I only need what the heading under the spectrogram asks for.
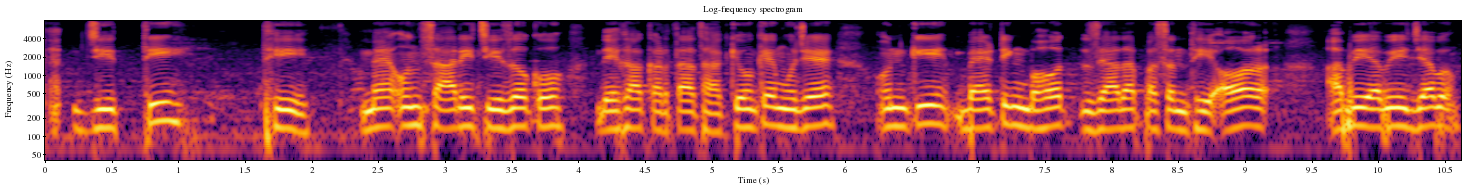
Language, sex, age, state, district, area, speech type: Urdu, male, 18-30, Uttar Pradesh, Gautam Buddha Nagar, rural, spontaneous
